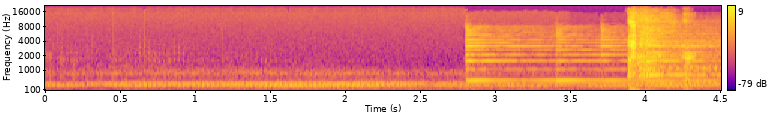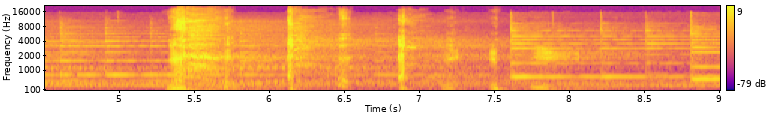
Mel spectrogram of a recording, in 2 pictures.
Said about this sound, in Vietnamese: Ở phía xa xa, vẫn còn vọng lại tiếng ho khổ khổ của lão nhân.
